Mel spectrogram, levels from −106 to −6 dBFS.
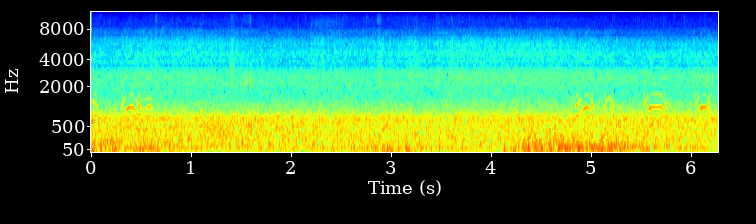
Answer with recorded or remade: recorded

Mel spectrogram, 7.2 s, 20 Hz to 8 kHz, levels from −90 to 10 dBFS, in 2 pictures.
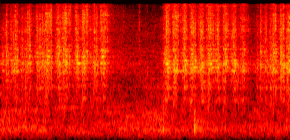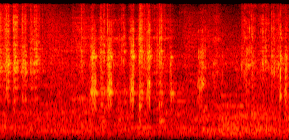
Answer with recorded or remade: recorded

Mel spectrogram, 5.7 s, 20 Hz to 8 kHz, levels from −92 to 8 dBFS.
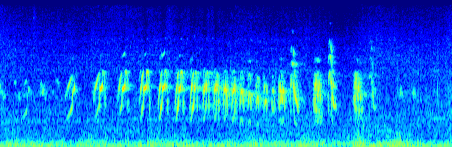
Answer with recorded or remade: recorded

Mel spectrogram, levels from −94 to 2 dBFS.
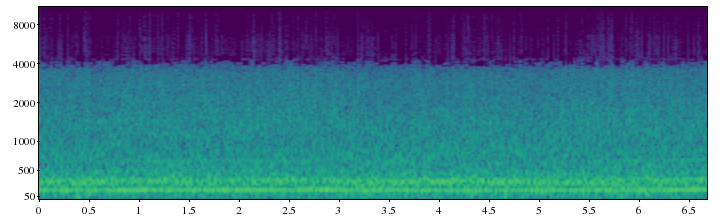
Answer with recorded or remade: recorded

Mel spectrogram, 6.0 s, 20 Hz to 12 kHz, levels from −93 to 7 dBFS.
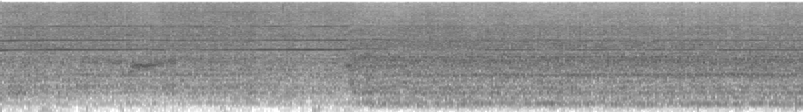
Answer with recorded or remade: recorded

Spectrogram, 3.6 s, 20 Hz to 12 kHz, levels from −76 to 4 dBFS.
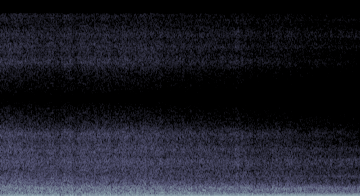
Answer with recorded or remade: recorded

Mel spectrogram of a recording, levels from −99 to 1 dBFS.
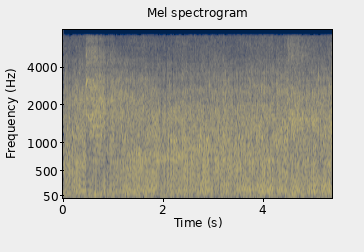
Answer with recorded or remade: remade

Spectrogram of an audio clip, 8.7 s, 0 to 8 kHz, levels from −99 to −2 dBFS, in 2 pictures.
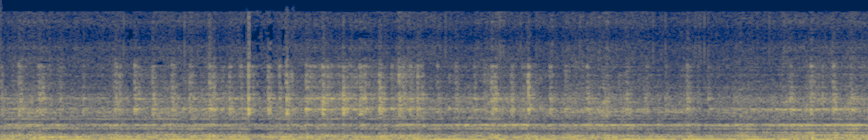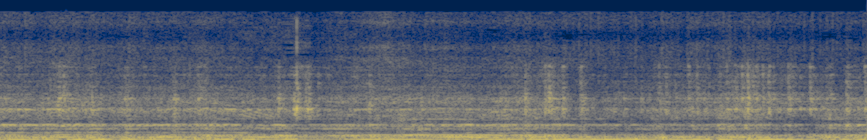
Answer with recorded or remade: remade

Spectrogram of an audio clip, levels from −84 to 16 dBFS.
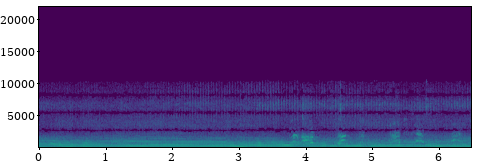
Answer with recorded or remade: recorded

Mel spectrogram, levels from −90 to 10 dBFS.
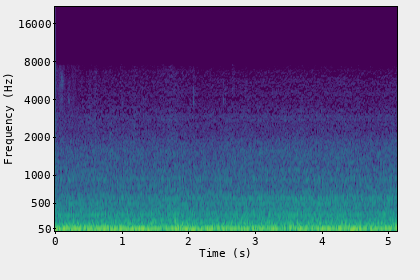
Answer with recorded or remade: recorded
